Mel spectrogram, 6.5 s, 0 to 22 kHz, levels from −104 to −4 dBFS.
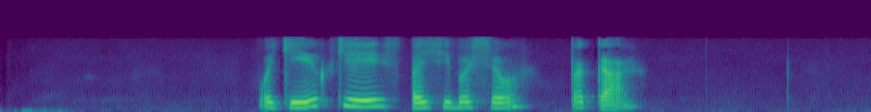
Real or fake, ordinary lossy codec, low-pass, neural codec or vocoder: fake; MP3, 32 kbps; 5.4 kHz; codec, 24 kHz, 0.9 kbps, WavTokenizer, large speech release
